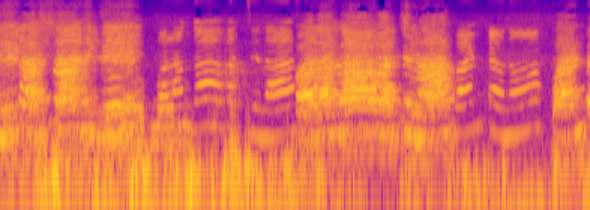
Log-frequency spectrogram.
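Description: A crowd of adults and children chanting in unison, with a single voice alternating with loud responses from the whole group.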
